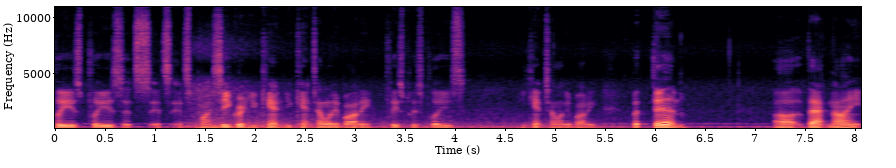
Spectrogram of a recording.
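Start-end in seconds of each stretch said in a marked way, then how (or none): 0.0-5.4 stammering, desperate, begging and pleading tone. Voicing a character caught by the player and begging: begging and pleading. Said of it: "she's begging and pleading".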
